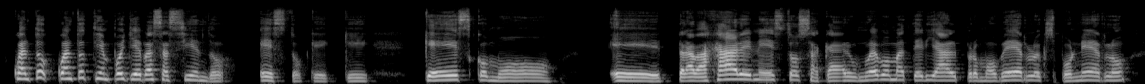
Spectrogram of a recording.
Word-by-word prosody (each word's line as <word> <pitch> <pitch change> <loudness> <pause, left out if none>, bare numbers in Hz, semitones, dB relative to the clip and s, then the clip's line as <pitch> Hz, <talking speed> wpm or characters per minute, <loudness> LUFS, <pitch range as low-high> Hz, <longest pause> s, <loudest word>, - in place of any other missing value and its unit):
¿Cuánto 260 +3 +2
cuánto 265 +3 +2
tiempo 255 -3 +1
llevas 230 -2 +2
haciendo 200 -8 -4 0.2
esto? 175 -1 -3
Que 145 -2 -10
que 150 0 -7 0.5
que 200 +2 +5
es 210 0 -1
como, 160 -5 -4 0.5
eh, 160 -4 +2
trabajar 175 +8 +5
en 225 -1 +3
esto, 110 - -3
sacar 170 -2 -3
un 175 0 -6
nuevo 215 +3 +2
material, 195 -3 -2
promoverlo, 185 +4 -1
exponerlo 185 +2 -3
185 Hz, 110 wpm, -22 LUFS, 165-210 Hz, 0.5 s, que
